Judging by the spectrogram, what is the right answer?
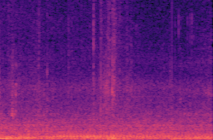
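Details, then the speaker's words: Tuned RS while driving: steady low drone under road noise in second, third and fourth gear but not in fifth or sixth; a drivetrain hum whose cause is unknown. "It does it in like second, third, fourth. It doesn't do it in fifth and sixth. I don't know what's going on, man."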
